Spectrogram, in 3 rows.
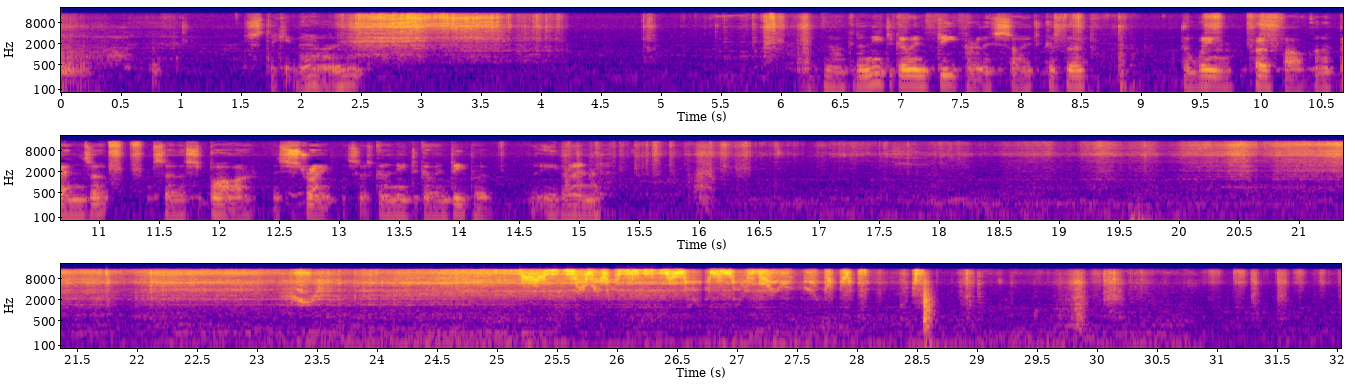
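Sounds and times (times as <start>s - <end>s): foam being scraped and rubbed: 15.8s - 28.7s, 29.6s - 32.0s.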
